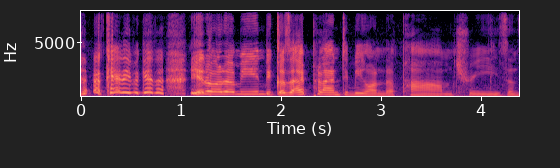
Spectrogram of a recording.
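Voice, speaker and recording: In a very clean recording with a silent background, a man speaks in a bright, sharp tone with very wide pitch swings. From Caribbean islands. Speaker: radio show co-host. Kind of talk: casual chat. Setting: live radio studio. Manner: animated.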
